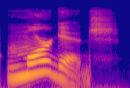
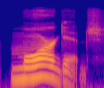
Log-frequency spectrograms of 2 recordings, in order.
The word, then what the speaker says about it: mortgage: Then mortgage. Right. That's a specific type of loan. It's the one you use to buy a house or, property. And the source mentioned the T is silent, right? So mortgage.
